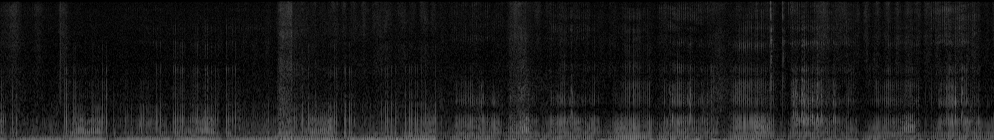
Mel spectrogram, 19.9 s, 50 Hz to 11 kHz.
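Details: Purring of a male house cat as his chin is scratched during a Cotswold sunrise, captured on a Tascam DR-07X; deep, even rumbling pulses in rhythm with his breaths, with scattered small handling noises.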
